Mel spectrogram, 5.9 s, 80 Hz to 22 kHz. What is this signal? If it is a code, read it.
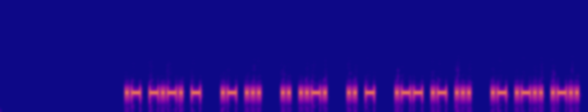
Morse code, heard as a keyed tone, about 40 wpm, 700 Hz. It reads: ACT AS IF IT WAS ALL
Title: Sentences from Top 1000 Words - Review Part 1 - 40wpm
